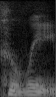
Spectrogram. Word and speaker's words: Karim: It's spelled K-A-R-I-M. – I was about to say. – So I'm pretty sure it's pronounced Kareem.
